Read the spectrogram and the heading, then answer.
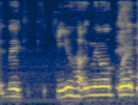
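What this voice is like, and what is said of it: Baby voice. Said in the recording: “talking like the baby voice”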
